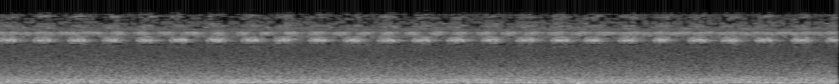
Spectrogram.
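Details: Regular high-pitched chirps from crickets at night, repeating about twice a second in an unbroken rhythm, with a steady low rushing background noise.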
